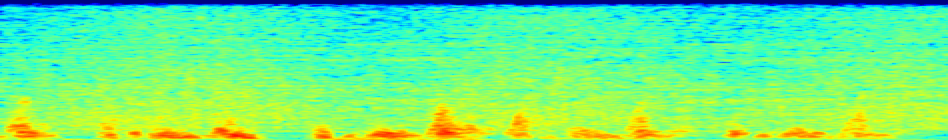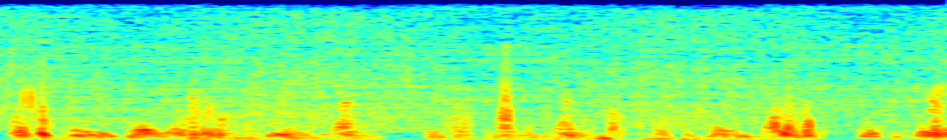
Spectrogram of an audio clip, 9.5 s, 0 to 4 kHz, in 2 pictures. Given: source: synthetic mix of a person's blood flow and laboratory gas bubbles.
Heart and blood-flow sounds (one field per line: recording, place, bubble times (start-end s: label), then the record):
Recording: Doppler ultrasound of blood flow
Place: precordium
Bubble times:
4.78-5.00 s: bubbles
5.58-5.86 s: bubbles
8.57-8.80 s: bubbles
9.31-9.48 s: bubbles
From the record:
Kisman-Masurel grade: 123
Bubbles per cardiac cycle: 1 to 2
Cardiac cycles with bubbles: 10 to 50%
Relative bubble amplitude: loud (0.450 to 0.775)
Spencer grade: 2 (many but less than half of the cardiac periods contain bubble signals, singularly or in groups)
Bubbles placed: anywhere in the cardiac cycle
